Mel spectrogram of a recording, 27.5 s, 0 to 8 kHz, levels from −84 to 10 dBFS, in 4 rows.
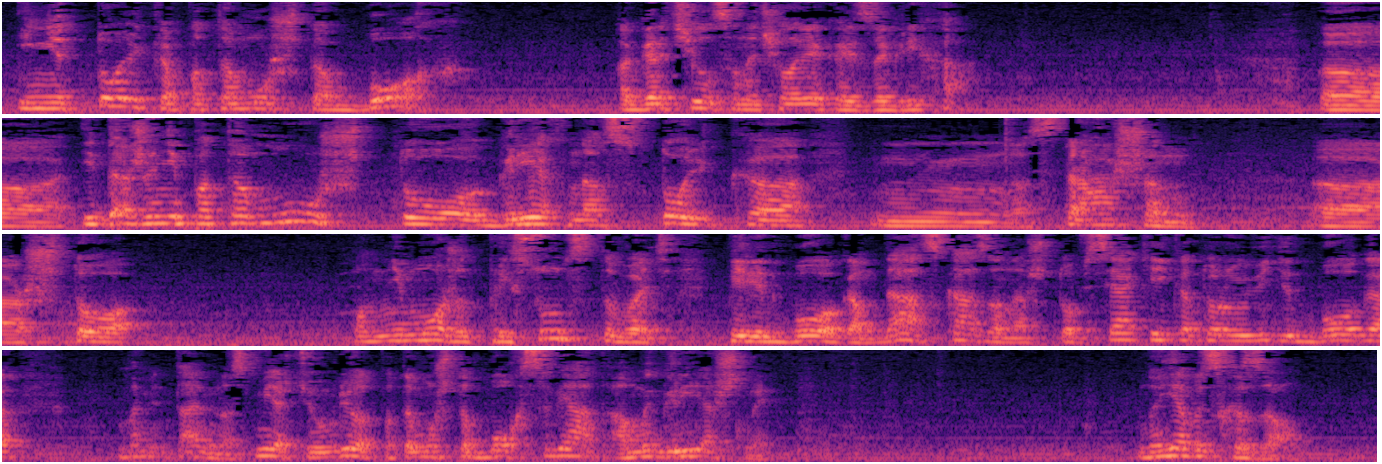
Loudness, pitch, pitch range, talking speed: -17 LUFS, 130 Hz, 115-150 Hz, 100 wpm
